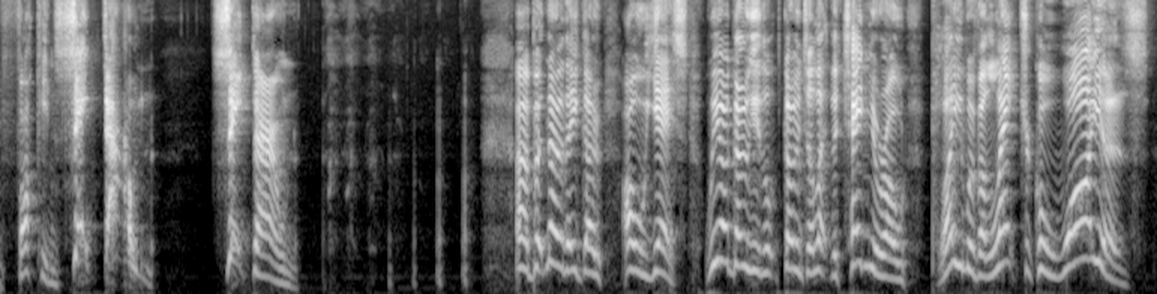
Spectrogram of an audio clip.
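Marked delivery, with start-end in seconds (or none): 0.0-3.0 higher, slow scolding shout; hammed-up shout at a child; mock yell. 6.2-11.5 high, louder sneering parody; mock their bad decision with exaggerated glee; a hammed-up sarcastic parent voice.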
